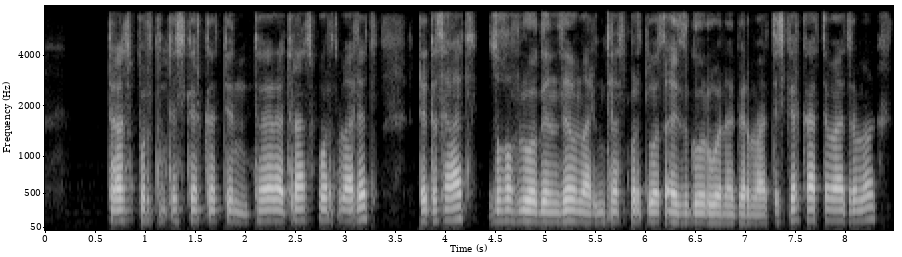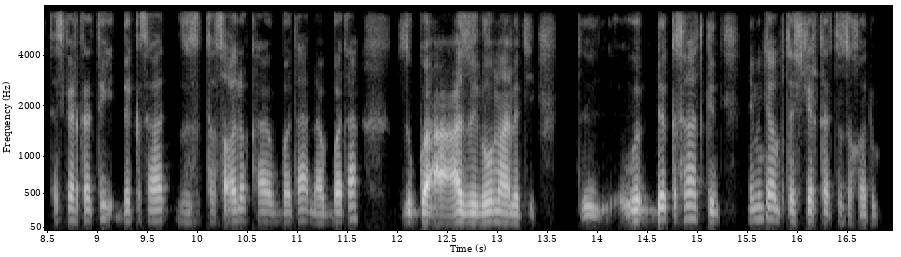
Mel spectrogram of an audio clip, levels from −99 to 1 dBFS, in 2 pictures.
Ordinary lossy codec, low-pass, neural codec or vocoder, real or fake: MP3, 64 kbps; 7.2 kHz; codec, 16 kHz, 2 kbps, FunCodec, trained on Chinese and English, 25 frames a second; fake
